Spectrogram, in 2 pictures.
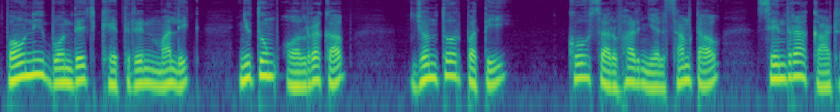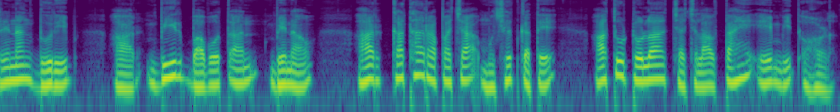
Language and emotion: Santali, neutral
